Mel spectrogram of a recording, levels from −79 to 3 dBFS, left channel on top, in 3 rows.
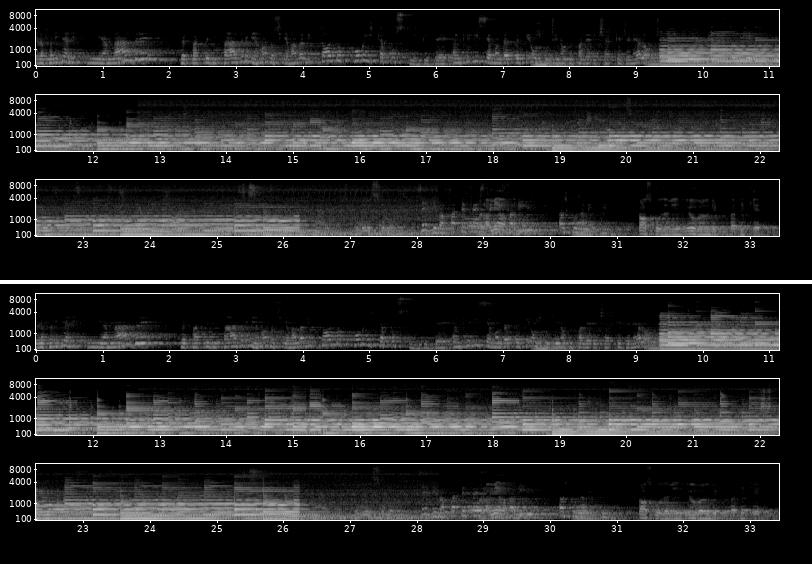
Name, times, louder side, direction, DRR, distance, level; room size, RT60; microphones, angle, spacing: voice 1, 0.0-1.8 2.2-24.5 25.0-29.8 30.1-31.0, left 1 dB, 45° left, 4 dB, 1.5 m, -43 dB
voice 2, 7.4-7.8 24.2-24.5 27.0-27.8 28.7-29.7 30.3-30.8 31.3-33.1, equal, 75° left, 2 dB, 3.7 m, -40 dB
sound 1, 9.3-26.3, right 4 dB, 85° right, 0.9 m, -26 dB
sound 2, 12.7-28.4, equal, 30° left, 1.6 m, -45 dB
28.5 x 22.0 x 8.6 m, 2.5 s
head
